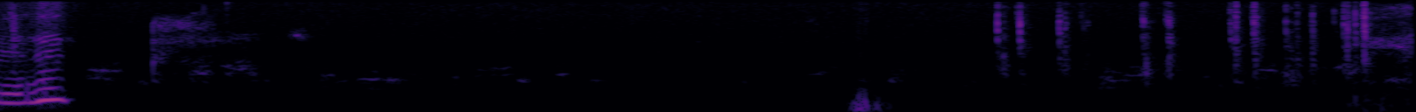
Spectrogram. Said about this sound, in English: let me see if I'm typing in your name. Maybe I can locate you in the system under your name.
